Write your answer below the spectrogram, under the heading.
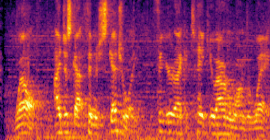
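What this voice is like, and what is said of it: Strong nasal Midwestern accent. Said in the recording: “a strong Midwestern accent ... that man was basically talking entirely through his nostrils back then”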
